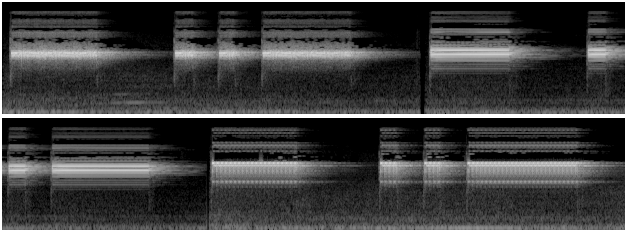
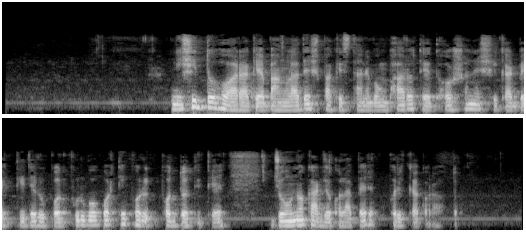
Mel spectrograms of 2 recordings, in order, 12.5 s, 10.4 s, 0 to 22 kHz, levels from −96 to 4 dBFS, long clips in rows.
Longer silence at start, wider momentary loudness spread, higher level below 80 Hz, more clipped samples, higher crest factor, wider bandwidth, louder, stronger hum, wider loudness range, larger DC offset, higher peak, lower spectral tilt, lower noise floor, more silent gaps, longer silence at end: second, 0.1 s vs 1.7 s; second, 9 LU vs 12 LU; about the same, -56 dBFS vs -54 dBFS; neither; second, 12 dB vs 18 dB; first, 16.5 kHz vs 7.8 kHz; first, -12 LUFS vs -18 LUFS; neither; about the same, 2 LU vs 2 LU; neither; about the same, -4 dBFS vs -2 dBFS; second, 3 dB/octave vs -6 dB/octave; about the same, -52 dBFS vs -54 dBFS; first, 4.18-4.22 s vs none; second, 0.25 s vs 0.65 s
